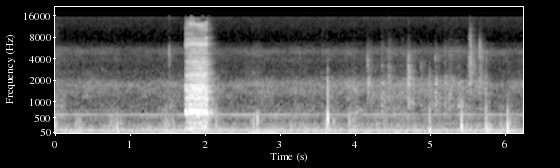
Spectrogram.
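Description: Quiet room with a steady low hum, a short breath-like rush of noise about two seconds in, and a few faint clicks.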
